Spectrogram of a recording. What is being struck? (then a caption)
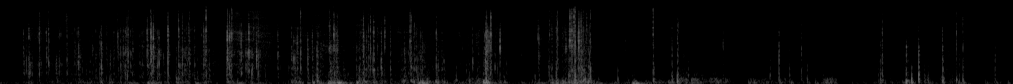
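Kraft paper bag. An empty brown kraft paper bag is opened and crumpled by hands and fingertips, giving dense, bright crinkling and tearing-like rustles. The crackle is loud and busy for the first six seconds, then thins into sparser, softer crinkles.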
